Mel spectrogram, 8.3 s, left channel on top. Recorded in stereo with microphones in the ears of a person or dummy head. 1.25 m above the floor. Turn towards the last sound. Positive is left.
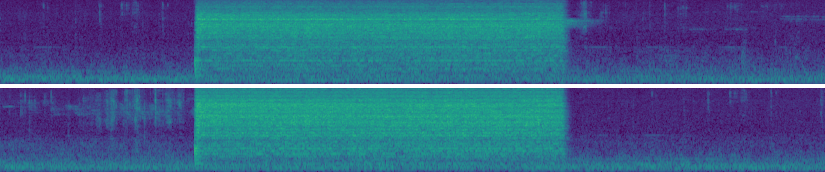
turn(degrees=-75)  # may be behind; listen again after turning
